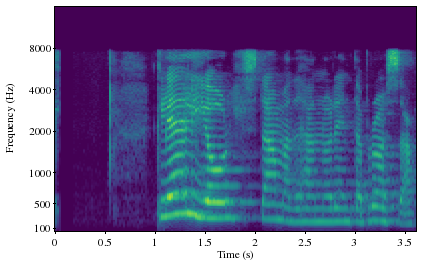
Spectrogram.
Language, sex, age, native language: Icelandic, female, 12, Icelandic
